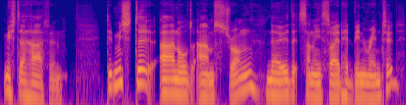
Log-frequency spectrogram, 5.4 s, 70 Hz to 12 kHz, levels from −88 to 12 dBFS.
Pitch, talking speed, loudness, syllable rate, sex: 125 Hz, 135 wpm, -19 LUFS, 4.2 syllables/s, male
